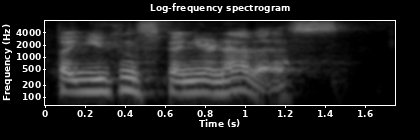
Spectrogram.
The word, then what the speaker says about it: Neves: Yeah, John, I mean, João Neves is really good, and he probably pronounces it like Nevesh.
